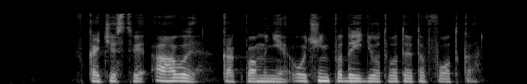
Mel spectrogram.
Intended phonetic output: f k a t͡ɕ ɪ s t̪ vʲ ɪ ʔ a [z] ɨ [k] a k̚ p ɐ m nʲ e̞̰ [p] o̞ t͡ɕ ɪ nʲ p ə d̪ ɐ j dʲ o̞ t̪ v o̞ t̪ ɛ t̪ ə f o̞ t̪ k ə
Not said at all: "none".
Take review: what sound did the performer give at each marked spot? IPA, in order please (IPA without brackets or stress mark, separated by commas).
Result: v, k, ʔ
